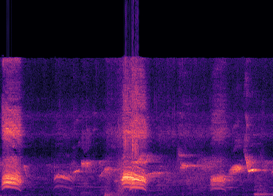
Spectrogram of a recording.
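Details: Crows, in a compilation said to show crows fighting over food, give harsh, arched caws in quick succession, some with a higher nasal edge, spaced irregularly about half a second to a second apart.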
